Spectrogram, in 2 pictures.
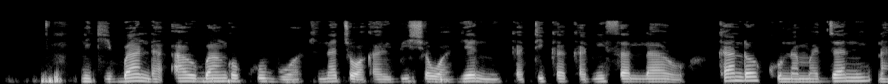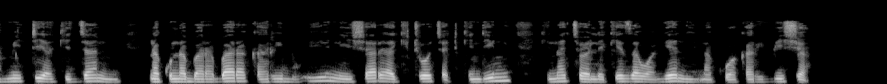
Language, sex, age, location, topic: Swahili, male, 18-24, Mombasa, government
